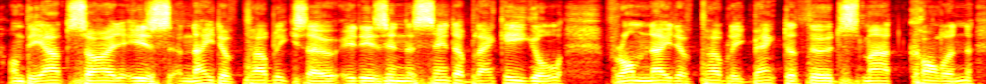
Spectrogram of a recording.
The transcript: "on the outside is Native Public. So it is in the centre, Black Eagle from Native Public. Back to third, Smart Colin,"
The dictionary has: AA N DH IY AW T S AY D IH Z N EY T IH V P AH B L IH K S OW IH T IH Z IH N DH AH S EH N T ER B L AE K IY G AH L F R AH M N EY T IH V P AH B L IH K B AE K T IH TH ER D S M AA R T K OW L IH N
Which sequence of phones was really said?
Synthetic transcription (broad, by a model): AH N DH IY AW T S AY D IH Z N EY T IH V P AH B L IH K S OW IH T IH Z IH N DH AH S EH N T ER B L AE K IY G AH L F R AH M N EY T IH V P AH B L IH K B AE K T IH TH ER D S M AA R T K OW L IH N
